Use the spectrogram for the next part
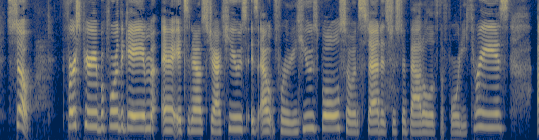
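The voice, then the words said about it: Sick, croaky froggy voice. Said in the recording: “Apologies if I sound like this. ... a bit sick this week. So if I sound like Kermit the Frog a little”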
